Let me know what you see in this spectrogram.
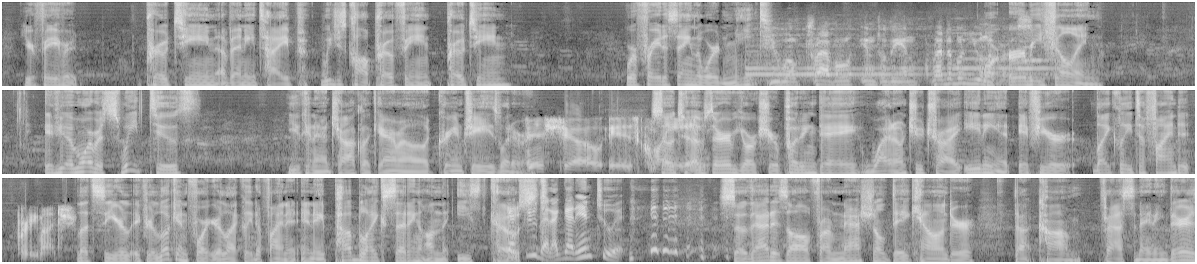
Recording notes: podcasts live from Café Anyway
